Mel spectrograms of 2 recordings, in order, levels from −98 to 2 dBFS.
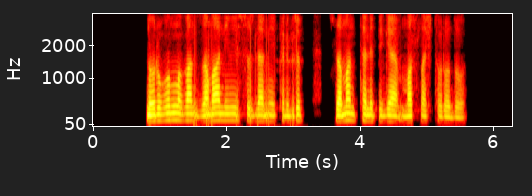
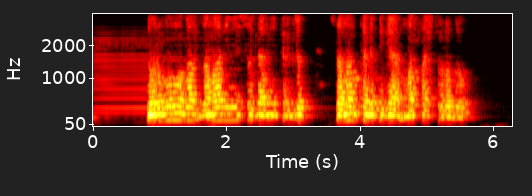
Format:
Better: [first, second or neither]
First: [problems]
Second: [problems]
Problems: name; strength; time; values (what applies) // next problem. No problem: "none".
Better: first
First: none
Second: noise reduction (classical method WPE with log-MMSE)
